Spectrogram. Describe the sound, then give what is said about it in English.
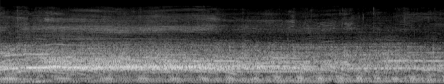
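A large church audience, on its feet, screams and shouts together in a sustained, loud roar of yelling and whooping voices that fills the space continuously, with no single speaker standing out. “I dare you right now to jump up on your feet and start screaming, let it go.”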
